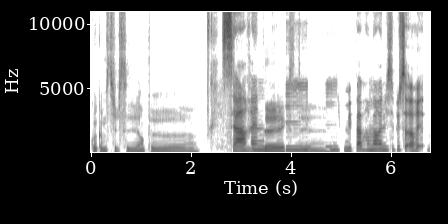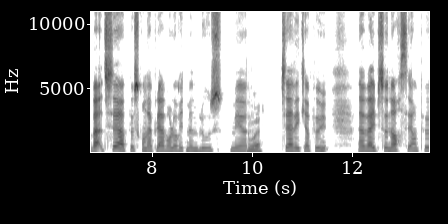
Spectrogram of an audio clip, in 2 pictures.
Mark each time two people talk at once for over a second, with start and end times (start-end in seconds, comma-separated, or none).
3.1-4.3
